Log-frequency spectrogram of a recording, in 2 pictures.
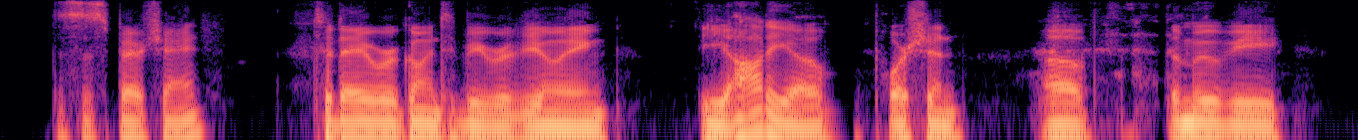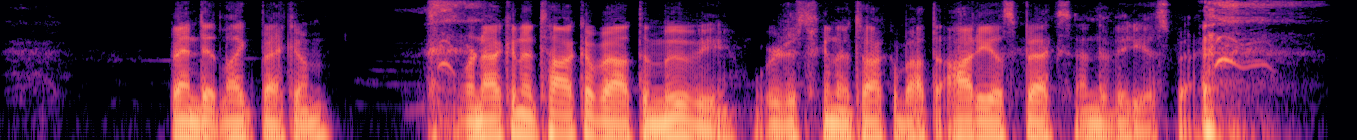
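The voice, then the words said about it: Imitates another person's voice. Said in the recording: “Can I hear your best spare change impression”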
